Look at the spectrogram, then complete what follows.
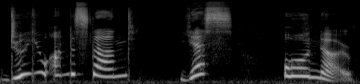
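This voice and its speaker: A woman's voice: very high-pitched, very animated, slow pace, full character voice. A woman voicing a fussy, commanding noble mother with a theatrical manner. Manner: theatrical, bossy.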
